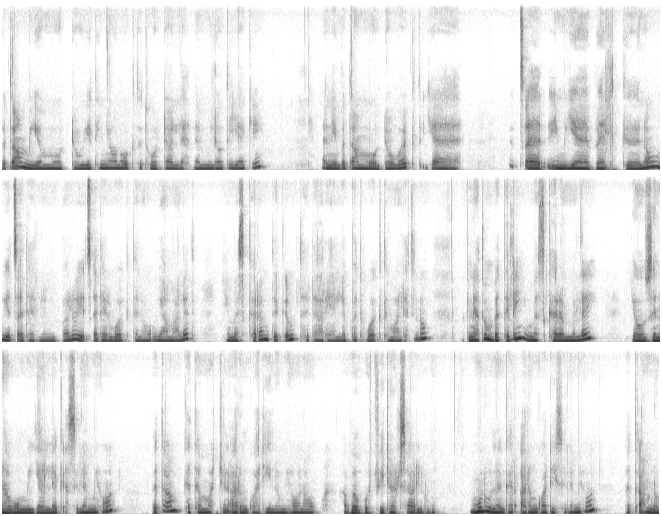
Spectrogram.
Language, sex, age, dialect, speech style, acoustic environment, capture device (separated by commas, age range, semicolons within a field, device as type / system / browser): Amharic, female, 25-34, Ethiopia - Addis Ababa, excited, silence, mobile / Linux / Chrome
